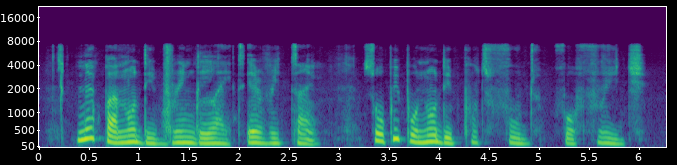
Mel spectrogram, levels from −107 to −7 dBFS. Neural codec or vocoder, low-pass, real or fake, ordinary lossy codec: codec, 16 kHz, 16 kbps, FreqCodec, smaller model; 7.2 kHz; fake; none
